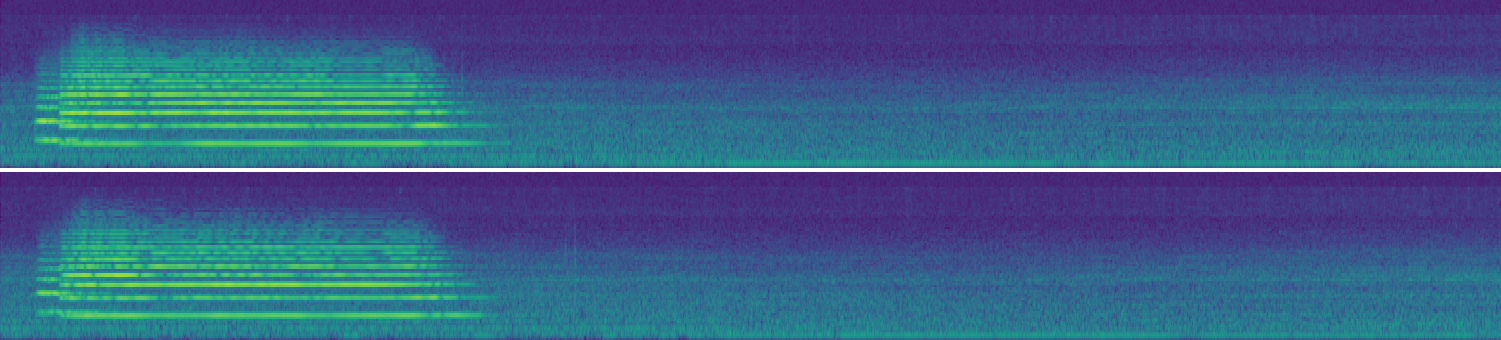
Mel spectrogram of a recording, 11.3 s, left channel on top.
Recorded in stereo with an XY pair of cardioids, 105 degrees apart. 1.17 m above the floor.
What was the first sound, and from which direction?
A trumpet, 65° left.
